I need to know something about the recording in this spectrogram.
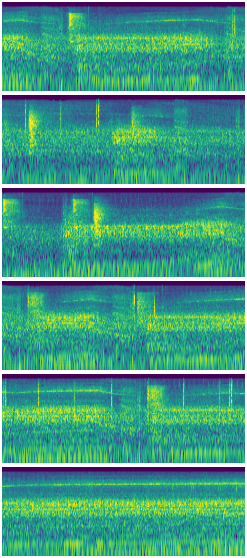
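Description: A truck engine rumbles steadily, rising and falling in pitch as gears change.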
